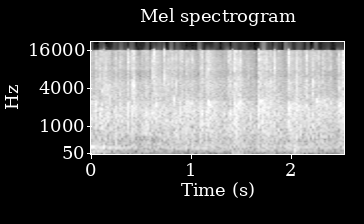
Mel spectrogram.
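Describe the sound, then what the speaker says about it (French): An audience applauds steadily at an award ceremony in Brussels, a dense, even wash of many hands clapping at once that stays level without swelling or fading. "on peut l'applaudir"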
